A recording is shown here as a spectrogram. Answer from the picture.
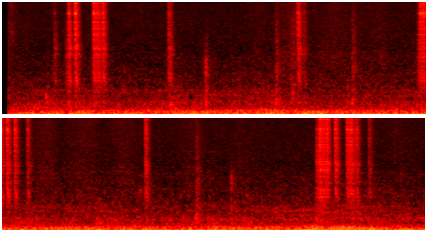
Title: Скрип подвески Kia Sportage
